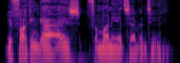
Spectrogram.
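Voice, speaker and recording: A man's voice: fairly low pitch, moderate pace, a little mellow, dry recording, clean studio sound. A man co-hosting a podcast, pressing his guest with blunt, pushy questions. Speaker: podcast co-host. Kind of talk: casual interview chat.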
